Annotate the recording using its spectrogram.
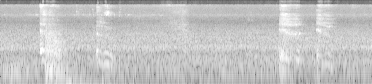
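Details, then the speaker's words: A girl deliberately demonstrating how to cough with a handkerchief: two pairs of short, soft, light coughs over steady room noise; cough. "देखा, आपको कफ होगा तो आप कैसे खांसोगे? With hanky कैसे खांसोगे?"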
